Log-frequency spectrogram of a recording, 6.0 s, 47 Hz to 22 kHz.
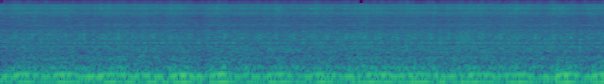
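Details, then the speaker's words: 1972 Chevrolet C20 pickup, original rebuilt V8 that has run poorly for 20 years despite many fixes, last start before removal for an engine swap: deep lumpy, uneven idle rumble with a hard clattery edge; cause unclear. Rough idle. "still doesn't work very well doesn't run worth of crap it should but it doesn't it's just honoring so start it up one more time then she's coming out"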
